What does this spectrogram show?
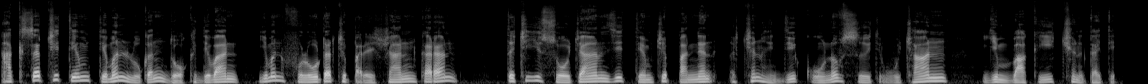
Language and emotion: Kashmiri, neutral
